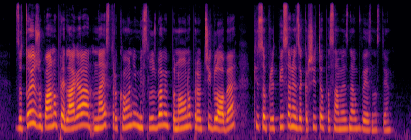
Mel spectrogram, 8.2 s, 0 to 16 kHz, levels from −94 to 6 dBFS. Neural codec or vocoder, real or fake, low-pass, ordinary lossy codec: vocoder, 44.1 kHz, 128 mel bands, Pupu-Vocoder; fake; 14.4 kHz; none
